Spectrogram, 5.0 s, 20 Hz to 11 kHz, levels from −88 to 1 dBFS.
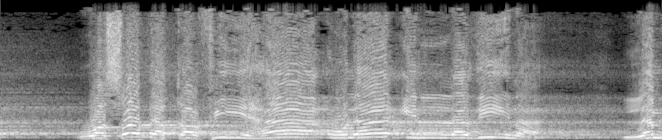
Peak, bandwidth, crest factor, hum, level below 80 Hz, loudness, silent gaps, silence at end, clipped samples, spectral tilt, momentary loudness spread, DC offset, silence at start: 0 dBFS; 11 kHz; 6 dB; none; -34 dBFS; -5 LUFS; none; 0 s; 2%; -2.5 dB/octave; 13 LU; under 0.1%; 0 s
